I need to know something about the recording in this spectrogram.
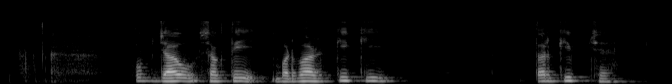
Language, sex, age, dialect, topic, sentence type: Magahi, male, 18-24, Northeastern/Surjapuri, agriculture, question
